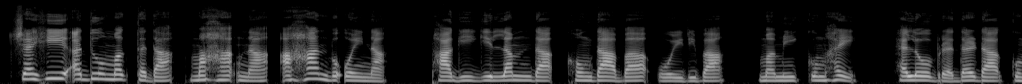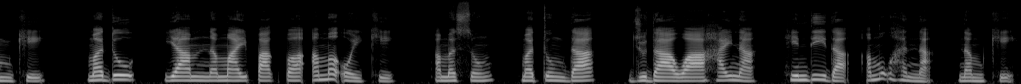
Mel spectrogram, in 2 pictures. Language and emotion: Manipuri, neutral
